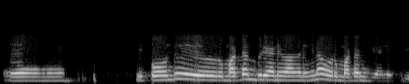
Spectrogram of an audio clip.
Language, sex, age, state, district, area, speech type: Tamil, male, 30-45, Tamil Nadu, Cuddalore, rural, conversation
